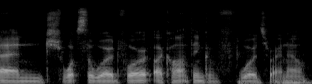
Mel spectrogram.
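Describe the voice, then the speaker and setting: Very slowly and in a monotone, flat way, a man with an Australian accent speaks at a very deep, low pitch on a very clean recording with a silent background. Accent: Australian, read by a viewer as English. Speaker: figure collecting livestreamer. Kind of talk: livestream chat. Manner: halting, many fillers and restarts.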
